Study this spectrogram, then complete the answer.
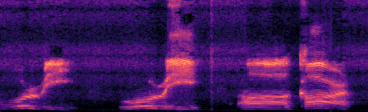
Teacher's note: É um inglês que, por exemplo, evita que nós tenhamos um outro padrão que não retroflexo em palavras como worry, car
